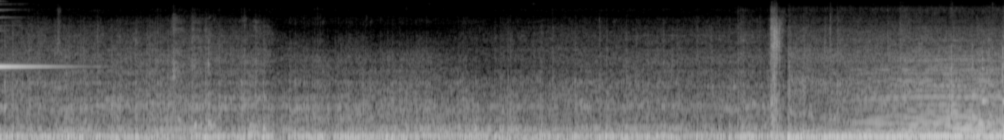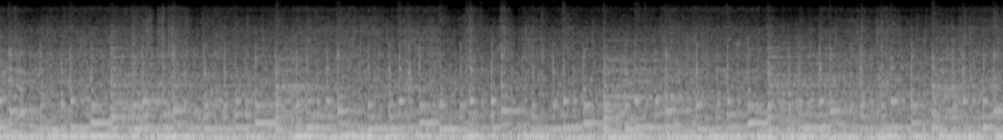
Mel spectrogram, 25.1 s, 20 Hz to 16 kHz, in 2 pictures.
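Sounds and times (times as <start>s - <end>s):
atv engine rumbling: 9.2s - 25.0s
music: 10.6s - 25.0s.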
